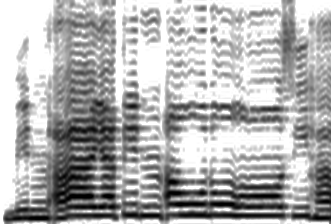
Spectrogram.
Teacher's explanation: من آیت، من پہ اظہار ہو رہا ہے کیونکہ نون ساکن کے بعد حمزہ حروف ہلکی میں سے آ گیا ہے تو ادھر اظہار ہوگا، اخفا نہیں کریں گے، یعنی ظاہر کر کے لفظ کو پڑھیں گے۔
